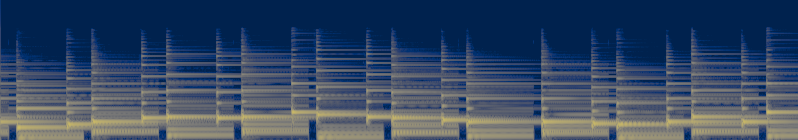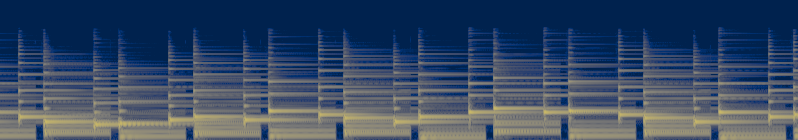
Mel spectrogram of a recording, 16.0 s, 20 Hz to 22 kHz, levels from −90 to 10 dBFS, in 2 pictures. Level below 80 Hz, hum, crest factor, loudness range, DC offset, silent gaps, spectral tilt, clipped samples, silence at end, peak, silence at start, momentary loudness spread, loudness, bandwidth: -38 dBFS; none; 16 dB; 1 LU; under 0.1%; none; -7 dB/octave; under 0.1%; 0 s; -4 dBFS; 0 s; 4 LU; -20 LUFS; 9.2 kHz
